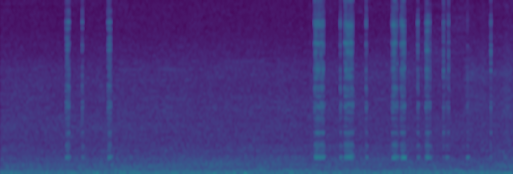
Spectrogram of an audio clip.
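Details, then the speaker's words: Ford Crown Victoria with no turn signals and custom wiring: sharp irregular clicks from behind the dash in short clusters over a steady hum, heard while accessing the lighting module; source unconfirmed; hazards work but turn signals don't. "I hear clicking in there. That's really strange."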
